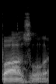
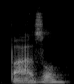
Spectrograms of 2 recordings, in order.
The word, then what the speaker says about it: Basil: exchange because Professor Basil, I think his name's pronounced Basil actually. I think because in English, in British English, they say Basil.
